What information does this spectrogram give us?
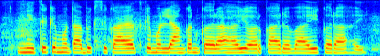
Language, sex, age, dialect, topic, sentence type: Magahi, female, 18-24, Southern, banking, statement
